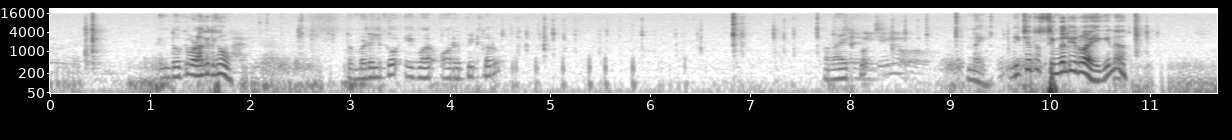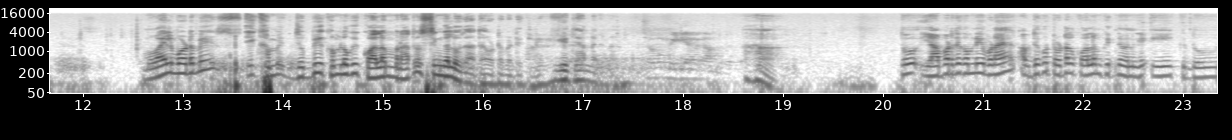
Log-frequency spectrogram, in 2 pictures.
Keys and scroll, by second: 4.5 ctrl+shift+Left, 4.8 ctrl+c, 5.6 ctrl+Left, 6.3 ctrl+v, 7.8 ctrl+shift+Left, 8.3 ctrl+c, 9.4 ctrl+v.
